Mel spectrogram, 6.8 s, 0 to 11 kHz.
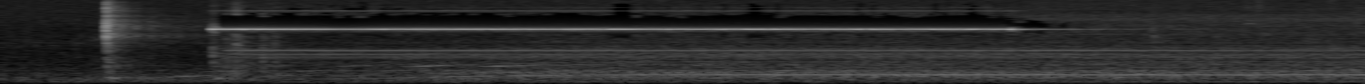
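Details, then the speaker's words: AirSep VisionAire 5 stationary oxygen concentrator (1–5 L/min) at switch-on: a continuous high-pitched beep of about four seconds as a normal alarm self-check, then a steady machine hum. "When you first turn the VisionAire on, note that you hear a 4-second beep. This is basically a check to be sure that the alarm system is working. It is normal for the machine to beep for 4 seconds continuously when first turned on."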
